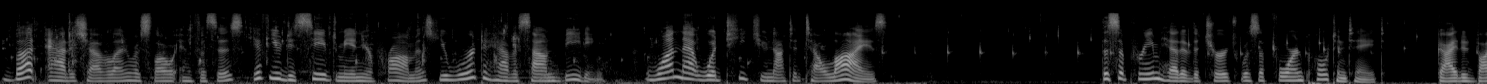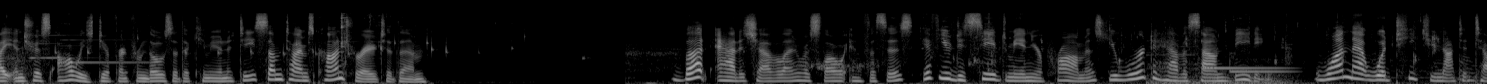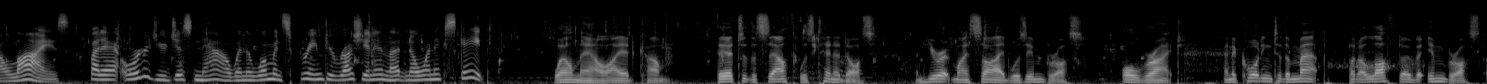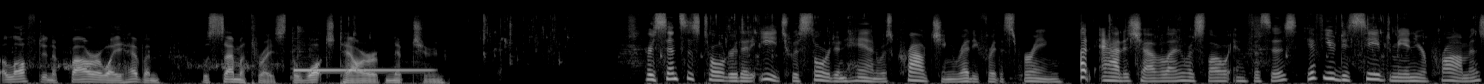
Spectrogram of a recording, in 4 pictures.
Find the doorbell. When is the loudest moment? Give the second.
48 s.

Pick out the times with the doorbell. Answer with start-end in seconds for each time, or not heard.
14.9-16.4, 26.3-27.9, 47.5-49.0.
